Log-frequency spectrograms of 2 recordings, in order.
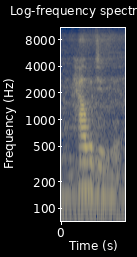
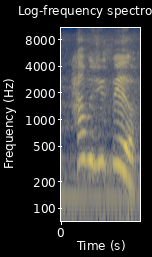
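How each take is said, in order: First: The same question dropped low and much softer; quiet afterthought; soft repeat. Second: How WOULD you feel, raised high and louder; pointed loud question; demanding. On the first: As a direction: mutter the question again. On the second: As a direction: challenge them out loud on "would". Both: Shown as a demonstration.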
